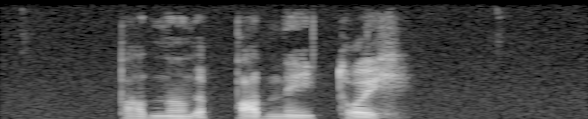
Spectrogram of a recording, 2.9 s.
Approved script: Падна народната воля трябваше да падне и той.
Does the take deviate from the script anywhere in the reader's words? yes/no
yes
